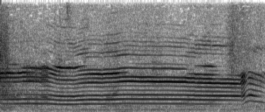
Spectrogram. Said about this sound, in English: But then the way that that then gets wrapped up when she phones him back, when she realizes what's happened, and that howl.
